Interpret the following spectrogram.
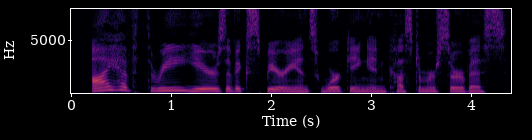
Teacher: Emphasize 3 years and customer service to highlight your strengths.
